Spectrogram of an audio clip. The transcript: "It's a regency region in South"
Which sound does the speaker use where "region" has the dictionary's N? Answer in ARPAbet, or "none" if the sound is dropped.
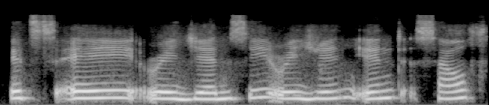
N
